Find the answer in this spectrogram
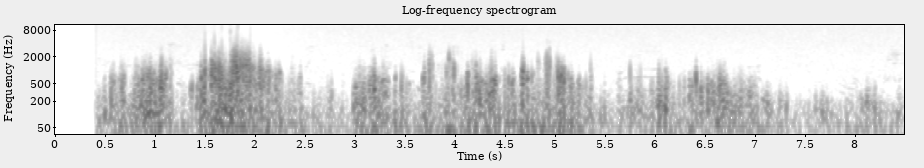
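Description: Wind buffeting a phone microphone in irregular gusts, loudest about one to two seconds in.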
